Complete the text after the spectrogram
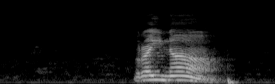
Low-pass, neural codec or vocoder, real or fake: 10.8 kHz; none; real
